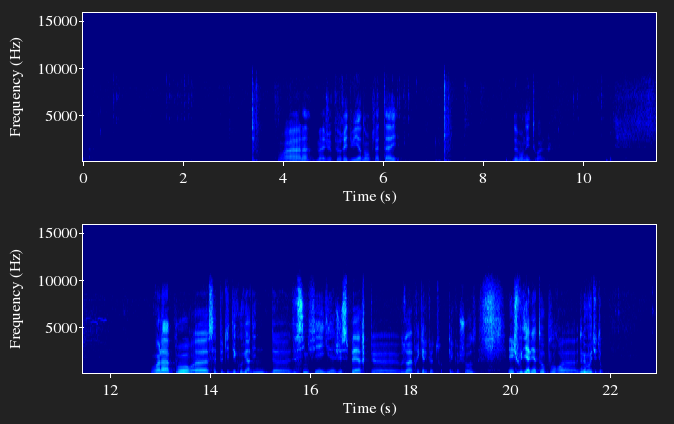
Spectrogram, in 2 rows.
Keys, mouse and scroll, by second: 0.0 click, 0.7 click, 1.8 click, 3.5 Return, 5.3 click, 6.0 click, 7.4 Return, 9.9-11.0 drag, 11.5-12.9 drag, 13.1 click, 14.0 click, 22.3 click.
